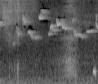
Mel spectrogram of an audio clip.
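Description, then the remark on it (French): Several birds chirp and call over one another in a steady, overlapping chorus of thin, high-pitched notes, against a soft background hiss, with no one speaking. “Même la nuit, il y a, un peu moins de bruit parce que les oiseaux dorment, mais quand même.”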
